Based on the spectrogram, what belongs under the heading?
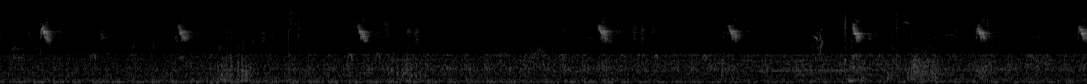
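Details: Red crossbills with bramblings at Dohr in the Eifel, Germany, on 24 October 2015: short sharp high chips repeated roughly every one to two seconds over a steady low background hiss.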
